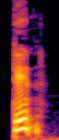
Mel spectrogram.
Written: den.

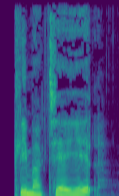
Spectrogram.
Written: klimakteriel

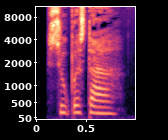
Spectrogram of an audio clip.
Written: superstar

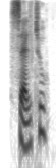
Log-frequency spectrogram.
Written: salto

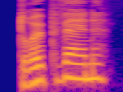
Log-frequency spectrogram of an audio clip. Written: drypvande

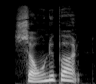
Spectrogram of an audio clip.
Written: sognebånd

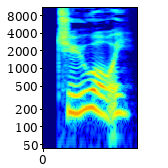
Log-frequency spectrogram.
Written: tyveårig

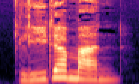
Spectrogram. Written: gliedermann

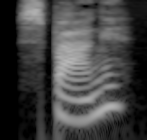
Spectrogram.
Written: spang

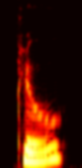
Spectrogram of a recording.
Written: klog

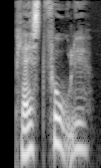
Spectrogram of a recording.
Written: plastfolie

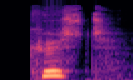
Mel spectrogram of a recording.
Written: kyst

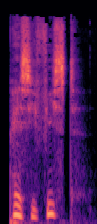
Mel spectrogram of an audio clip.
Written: pacifist

